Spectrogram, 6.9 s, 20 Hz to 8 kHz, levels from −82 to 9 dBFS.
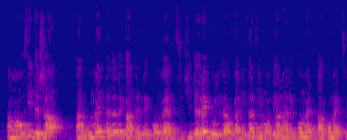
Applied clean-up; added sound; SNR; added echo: none; Bass guitar; 15 dB; reverberation time 0.6 s.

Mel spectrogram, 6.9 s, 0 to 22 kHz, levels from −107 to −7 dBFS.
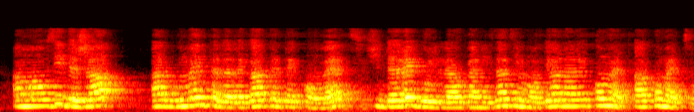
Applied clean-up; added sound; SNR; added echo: neural separator model SepFormer DNS4.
